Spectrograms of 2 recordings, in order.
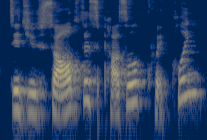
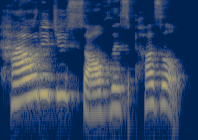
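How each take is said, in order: First: QUICKLY swept upward at the end; teacher's demo question ending up on QUICKLY; rising yes-no question. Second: HOW high and strong, dropping to PUZZLE; falling information question. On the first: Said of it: "My voice goes up". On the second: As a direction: start high on "How" and let "puzzle" fall. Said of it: "my voice goes down". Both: Shown as a demonstration.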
